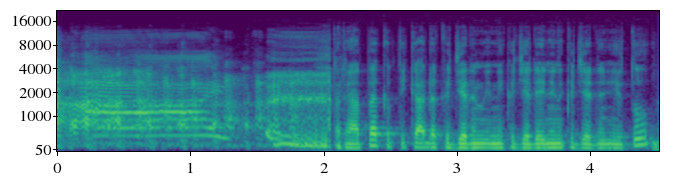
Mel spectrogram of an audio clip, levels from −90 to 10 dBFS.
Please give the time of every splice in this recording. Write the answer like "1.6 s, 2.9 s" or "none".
2.1 s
